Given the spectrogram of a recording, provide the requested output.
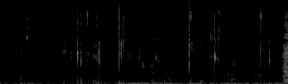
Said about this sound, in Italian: persone che mangiano davanti al microfono. Allora, adesso facciamo un esperimento. Eh. Io ho qua degli acini d'uva, vediamo se funziona.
